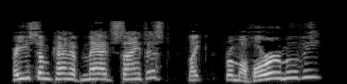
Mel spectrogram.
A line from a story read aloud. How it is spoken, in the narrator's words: I realized I was shouting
